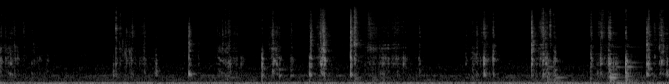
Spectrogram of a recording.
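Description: Wooden spoon scraping and tapping against a small bowl and a stainless steel saucepan as honey is scraped in, a string of light, irregular clicks and scrapes.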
